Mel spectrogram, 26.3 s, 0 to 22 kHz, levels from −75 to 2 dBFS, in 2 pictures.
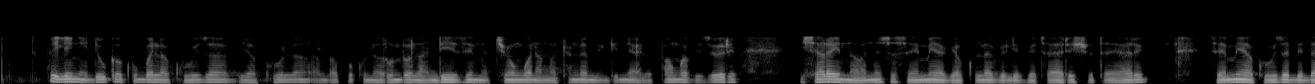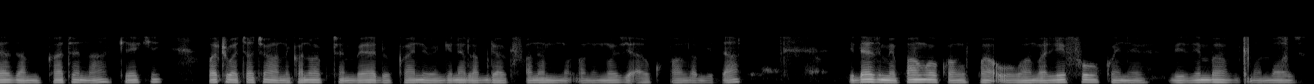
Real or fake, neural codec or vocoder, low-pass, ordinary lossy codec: fake; codec, 16 kHz, 2 kbps, FunCodec, trained on LibriTTS, 25 frames a second; 3.6 kHz; Opus, 64 kbps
